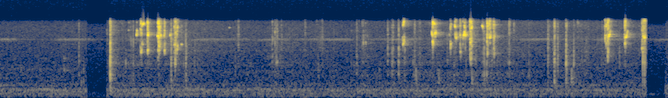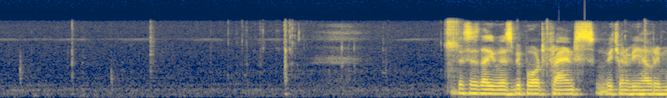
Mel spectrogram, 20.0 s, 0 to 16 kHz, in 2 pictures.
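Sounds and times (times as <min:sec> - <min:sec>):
faint high whine: 0:00.0 - 0:20.0
clicks and taps of laptop parts: 0:05.3 - 0:08.7.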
